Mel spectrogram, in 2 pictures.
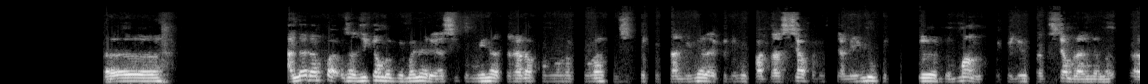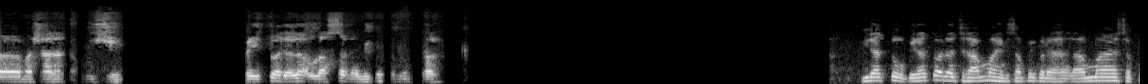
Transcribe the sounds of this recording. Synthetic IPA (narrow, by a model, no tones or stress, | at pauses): ʔə | andadapat̪̚əsaks̬ikanbaɡajmanãɾiaksipəminaʔt̪ːərhadapːəŋunapuɾankəsəbət̪̚pərt̪andiŋãnɛkonomĩpat̪asiampadasə̥t̪iamiŋɡukət̪ikədəmamekonomipat̪ḁsiambəlanaəmaʃaaɾat̪amusən | bait̪uadalahulasandamiɡap̪əmənt̪ər | pidat̪opidat̪oadalaht͡ʃəɾamahjãŋdisampajkodaaʔlamajsap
